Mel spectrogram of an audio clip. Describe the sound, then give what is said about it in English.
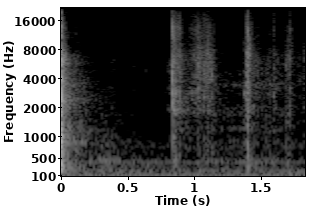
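Playing cards being shuffled for a hand of a card game, heard as two short, soft riffling bursts with quiet background noise in between and no one talking. “Wow, that wasn't even a shuffle.”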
